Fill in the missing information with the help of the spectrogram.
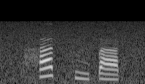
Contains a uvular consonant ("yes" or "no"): no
